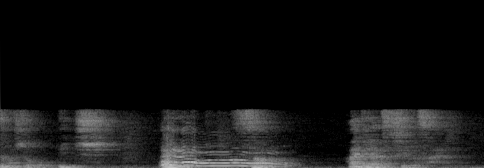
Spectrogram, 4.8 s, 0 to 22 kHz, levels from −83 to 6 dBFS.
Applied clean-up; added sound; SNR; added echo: none; Bark; -3 dB; reverberation time 0.6 s.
